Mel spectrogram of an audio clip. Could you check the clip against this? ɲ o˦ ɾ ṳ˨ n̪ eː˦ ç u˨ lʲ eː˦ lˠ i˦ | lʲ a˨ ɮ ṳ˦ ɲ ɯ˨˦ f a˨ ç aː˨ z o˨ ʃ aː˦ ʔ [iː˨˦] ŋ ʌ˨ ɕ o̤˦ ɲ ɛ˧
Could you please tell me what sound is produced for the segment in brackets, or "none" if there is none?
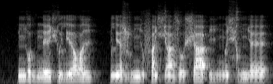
iː˨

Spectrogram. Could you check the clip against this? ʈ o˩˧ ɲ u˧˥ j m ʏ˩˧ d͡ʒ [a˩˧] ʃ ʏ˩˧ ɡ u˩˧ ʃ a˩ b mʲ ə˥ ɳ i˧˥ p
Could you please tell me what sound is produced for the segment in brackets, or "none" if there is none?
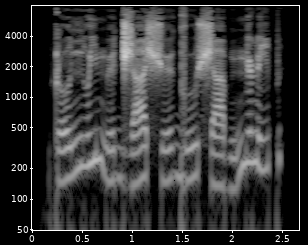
a˩˧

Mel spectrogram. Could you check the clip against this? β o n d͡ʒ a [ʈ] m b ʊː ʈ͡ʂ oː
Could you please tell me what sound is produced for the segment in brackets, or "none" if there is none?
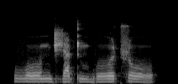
ʈ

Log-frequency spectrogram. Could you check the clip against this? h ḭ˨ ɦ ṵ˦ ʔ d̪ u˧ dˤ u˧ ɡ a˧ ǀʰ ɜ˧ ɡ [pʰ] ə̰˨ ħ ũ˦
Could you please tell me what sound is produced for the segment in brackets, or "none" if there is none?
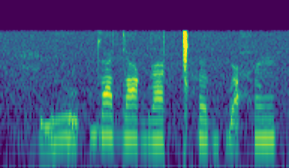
ɓ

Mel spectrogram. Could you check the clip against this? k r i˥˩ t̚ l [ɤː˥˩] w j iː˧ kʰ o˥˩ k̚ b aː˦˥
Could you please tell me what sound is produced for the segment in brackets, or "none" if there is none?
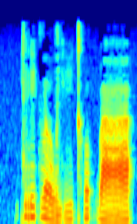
ɤː˨˩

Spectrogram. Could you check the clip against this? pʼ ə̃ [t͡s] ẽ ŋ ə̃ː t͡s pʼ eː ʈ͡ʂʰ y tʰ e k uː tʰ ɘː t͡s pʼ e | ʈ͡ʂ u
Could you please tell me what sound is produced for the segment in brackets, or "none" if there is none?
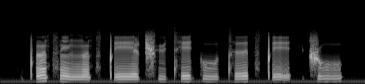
t͡s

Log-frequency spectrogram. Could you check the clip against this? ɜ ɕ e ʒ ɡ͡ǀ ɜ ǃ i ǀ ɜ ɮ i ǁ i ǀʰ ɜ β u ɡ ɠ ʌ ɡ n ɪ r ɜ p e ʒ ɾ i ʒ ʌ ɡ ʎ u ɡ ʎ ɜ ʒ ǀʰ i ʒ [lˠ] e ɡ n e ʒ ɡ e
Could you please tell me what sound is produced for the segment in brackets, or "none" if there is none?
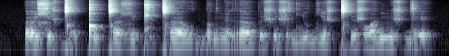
lˠ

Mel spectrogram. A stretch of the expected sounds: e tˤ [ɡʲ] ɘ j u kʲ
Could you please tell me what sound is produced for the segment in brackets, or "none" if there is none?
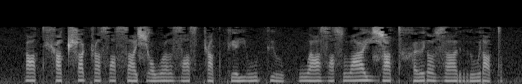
kʲ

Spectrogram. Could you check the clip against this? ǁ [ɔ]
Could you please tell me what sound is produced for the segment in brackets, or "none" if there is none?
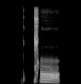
ɤ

